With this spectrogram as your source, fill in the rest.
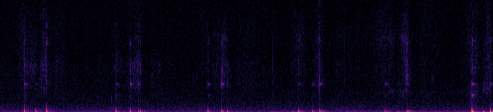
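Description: A small, hollow red plastic toy telephone box with a ridged window grid is tapped and scratched with long gloved nails. Quiet, dull, low clicking taps come in short clusters with very brief ring, over soft scratching between them.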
